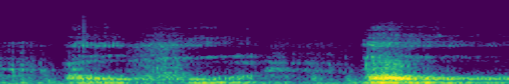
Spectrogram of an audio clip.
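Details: Tiger giving low, growling roars: a moderate rumbling stretch, then one louder, harsher roar near the end over steady low rumbling.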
